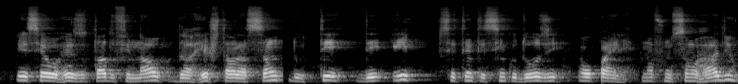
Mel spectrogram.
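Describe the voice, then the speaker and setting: A man talks at a fairly slow pace with a high pitch and fairly even intonation. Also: hardly any pauses. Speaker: car audio repair technician. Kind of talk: casual workshop narration.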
